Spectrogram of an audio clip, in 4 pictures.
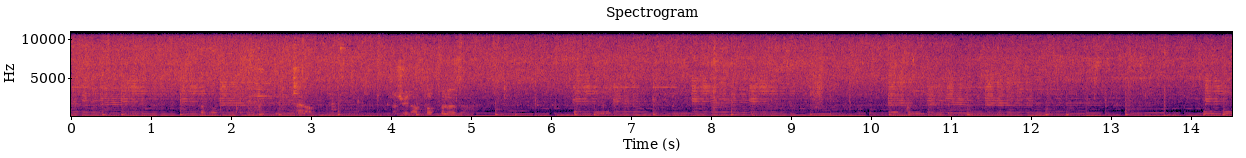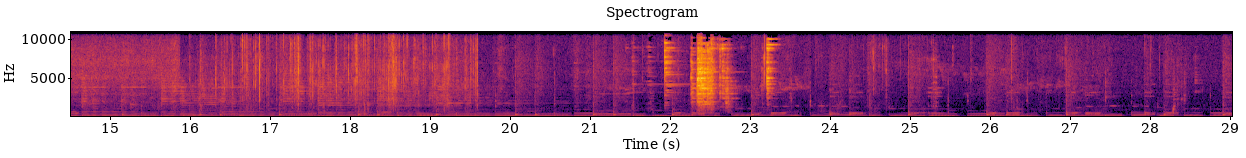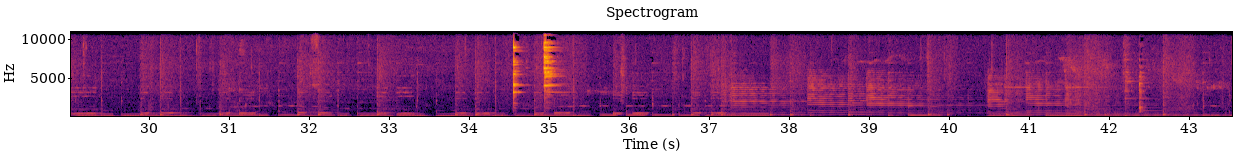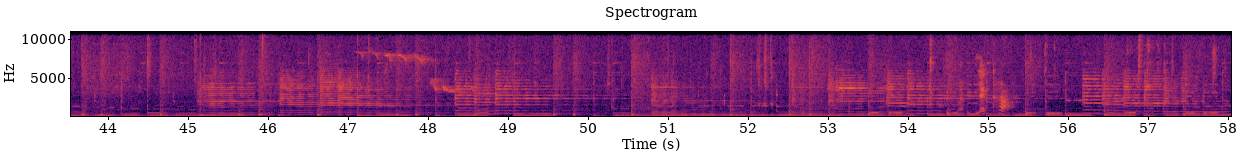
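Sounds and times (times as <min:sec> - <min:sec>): potatoes sizzling in hot fat: 0:00.0 - 0:20.4
background music: 0:00.0 - 0:58.0.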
